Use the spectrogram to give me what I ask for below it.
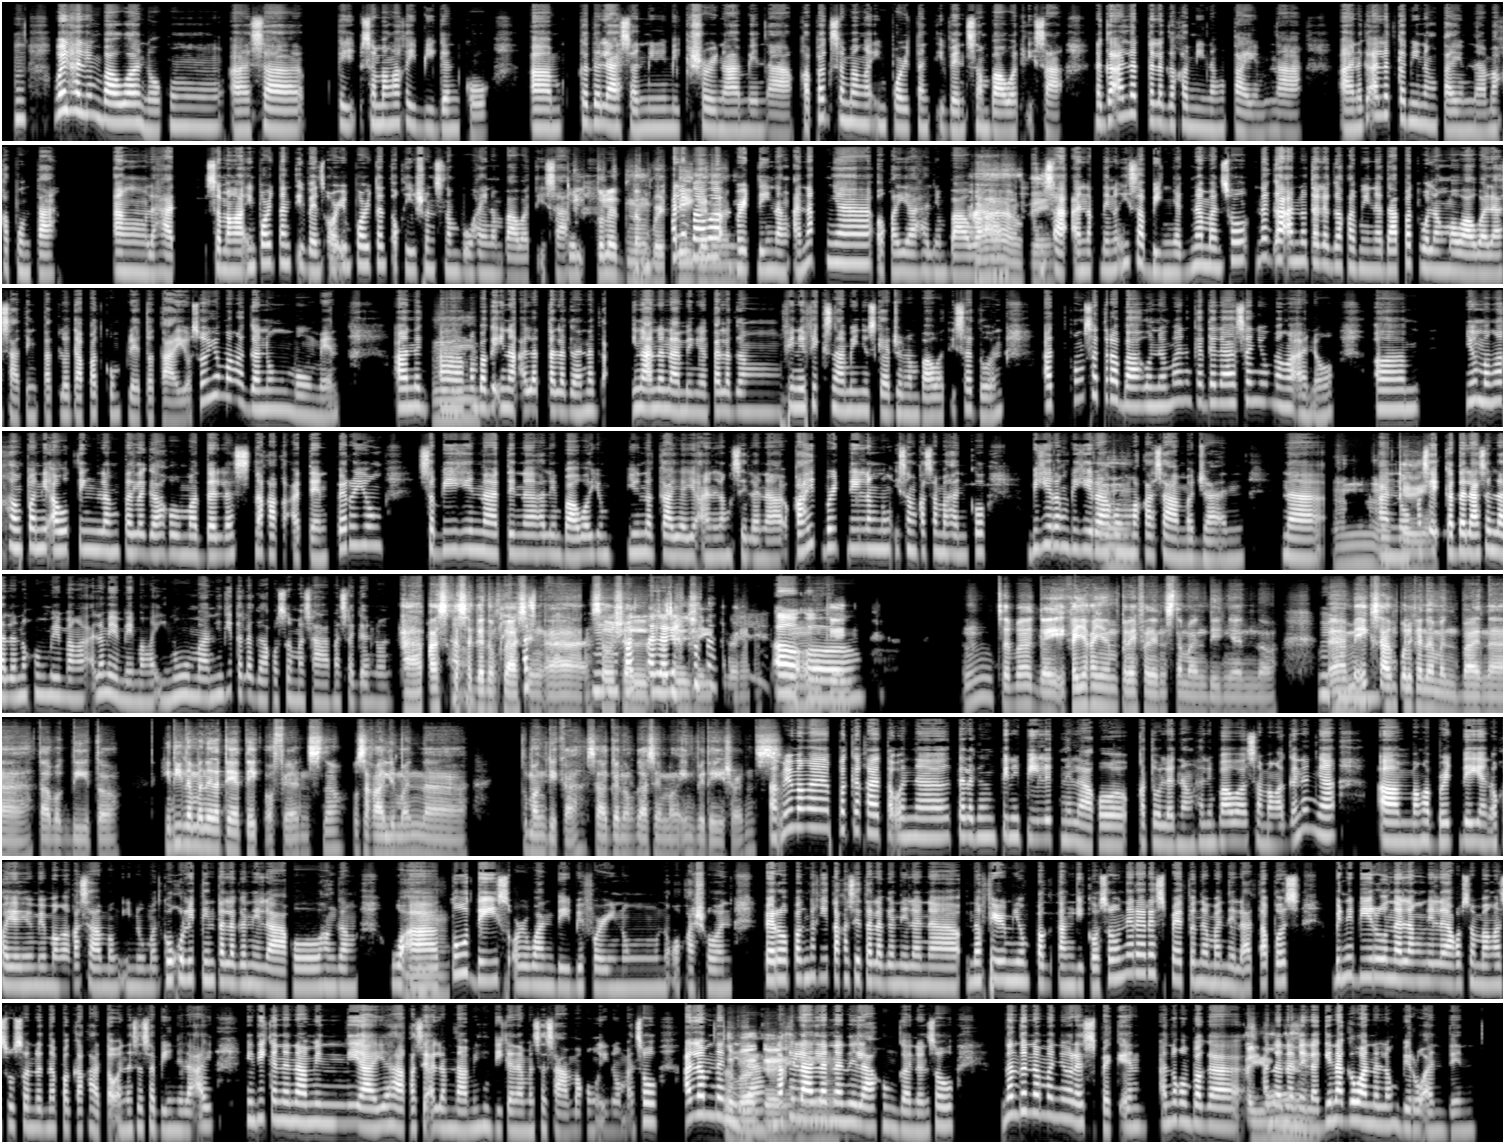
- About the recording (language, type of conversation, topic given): Filipino, podcast, Ano ang simpleng ginagawa mo para hindi maramdaman ang pag-iisa?
- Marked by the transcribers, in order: tapping; other noise; other background noise; wind; other street noise; dog barking; chuckle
